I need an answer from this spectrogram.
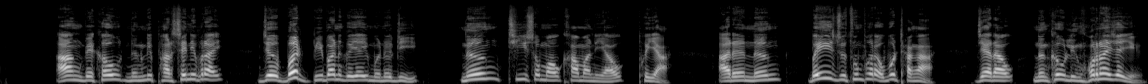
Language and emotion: Bodo, angry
